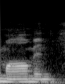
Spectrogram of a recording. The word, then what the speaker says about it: Malm: So Come Back Effect, three words, and it's Jonathan Malm, and your last mm-hmm. name, I'm probably going to butcher this, Malm? – You got it. Yeah, there's a Swedish furniture collection that's called the Malm Collection.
